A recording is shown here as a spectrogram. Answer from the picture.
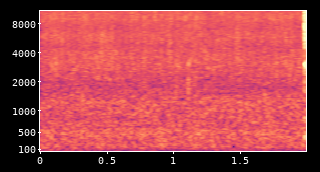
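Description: Faint, steady rain-like hiss of a background ambience.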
